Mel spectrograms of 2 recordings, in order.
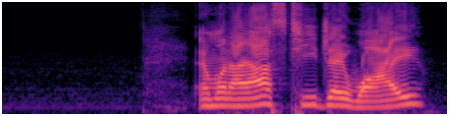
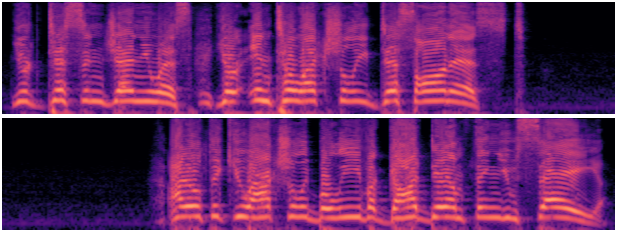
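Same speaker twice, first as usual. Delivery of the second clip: high, forceful angry rant; heated accusation; 6 semitones higher, 3 dB louder than usual. Real, not acted. Streamer accuses opponent of bad faith, angry and high. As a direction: hammer each charge home indignantly.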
